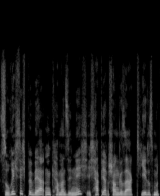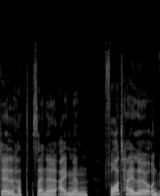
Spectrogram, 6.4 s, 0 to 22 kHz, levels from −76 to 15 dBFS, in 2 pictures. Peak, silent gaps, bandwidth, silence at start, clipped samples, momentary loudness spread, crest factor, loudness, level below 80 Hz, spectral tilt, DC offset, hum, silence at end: -4 dBFS; none; 16.5 kHz; 0 s; under 0.1%; 6 LU; 16 dB; -21 LUFS; -62 dBFS; -5 dB/octave; under 0.1%; none; 0 s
